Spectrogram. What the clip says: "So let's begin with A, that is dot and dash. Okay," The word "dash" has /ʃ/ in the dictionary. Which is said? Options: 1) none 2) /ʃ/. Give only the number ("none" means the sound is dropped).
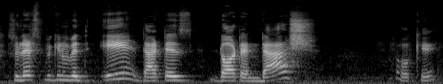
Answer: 2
